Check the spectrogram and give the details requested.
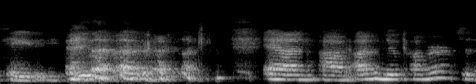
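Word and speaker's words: Cady: It's spelled C-A-D-Y, but it is Katie.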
